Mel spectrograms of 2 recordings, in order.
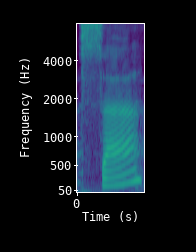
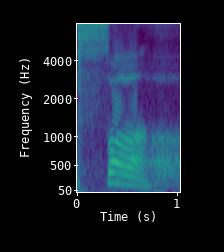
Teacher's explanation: Sin tipis, istifal. Sod tebal. Sa menjadi so.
